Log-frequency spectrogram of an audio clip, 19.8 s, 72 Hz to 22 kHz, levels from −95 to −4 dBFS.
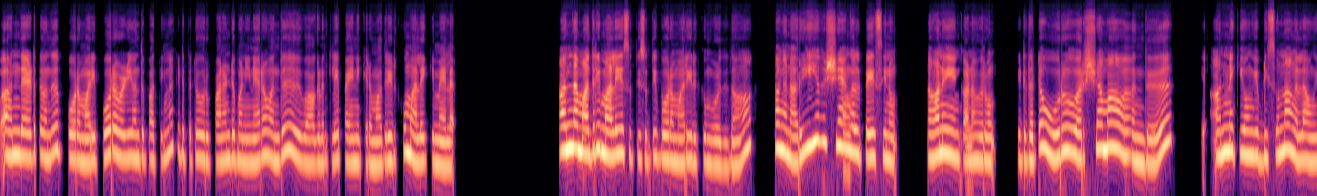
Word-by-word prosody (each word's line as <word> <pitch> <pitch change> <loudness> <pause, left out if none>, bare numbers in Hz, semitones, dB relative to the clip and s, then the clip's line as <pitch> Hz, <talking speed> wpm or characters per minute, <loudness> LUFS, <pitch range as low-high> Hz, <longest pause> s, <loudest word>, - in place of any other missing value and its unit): அந்த 245 0 +2
இடத்த 245 +1 -8
வந்து, 230 +5 -2 0.2
போற 220 -1 -1
மாரி. 195 +1 -1
போற 250 +2 +1
வழி 225 0 -1
வந்து 220 0 -4
பாத்தீங்கன்னா 215 +7 -6
கிட்டத்தட்ட 225 -4 -9
ஒரு 205 - -3
12 210 +2 -3
மணி 195 -1 -3
நேரம் 230 +3 -3
வந்து 220 +6 -2 0.3
வாகனத்திலயே 195 +2 -5
பயணிக்கிற 195 -1 -4
மாதிரி 200 +3 -2
இருக்கும். 250 +5 0
மலைக்கு 200 0 -3
மேல. 175 0 0 1.7
அந்த 300 +1 +9
மாதிரி 260 +3 +3
மலைய 245 +2 +3
சுத்தி, 220 -1 -10
சுத்தி 215 +3 -7
போற 215 -1 0
மாரி 195 +2 -2
இருக்கும்போதுதான், 185 +2 -4 0.4
நாங்க 290 -2 +4
நெறைய 280 - +5 0.2
விஷயங்கள் 305 -6 +4
பேசினோம். 225 -2 0 0.5
நானும் 245 +3 +4
என் 225 -2 -2
கணவரும் 205 -2 -2 0.3
கிட்டத்தட்ட 210 +4 -3 0.2
ஒரு 245 +5 +2 0.2
வருஷமா 290 +7 +3 0.3
வந்து 195 -2 -1 1.0
அன்னைக்கு 270 +1 +4
இவங்க 245 -1 +1
இப்படி 215 +1 -4
சொன்னாங்கல்ல, 255 -5 +1
அவங்க 200 0 -2
220 Hz, 135 wpm, -18 LUFS, 200-250 Hz, 1.7 s, அந்த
